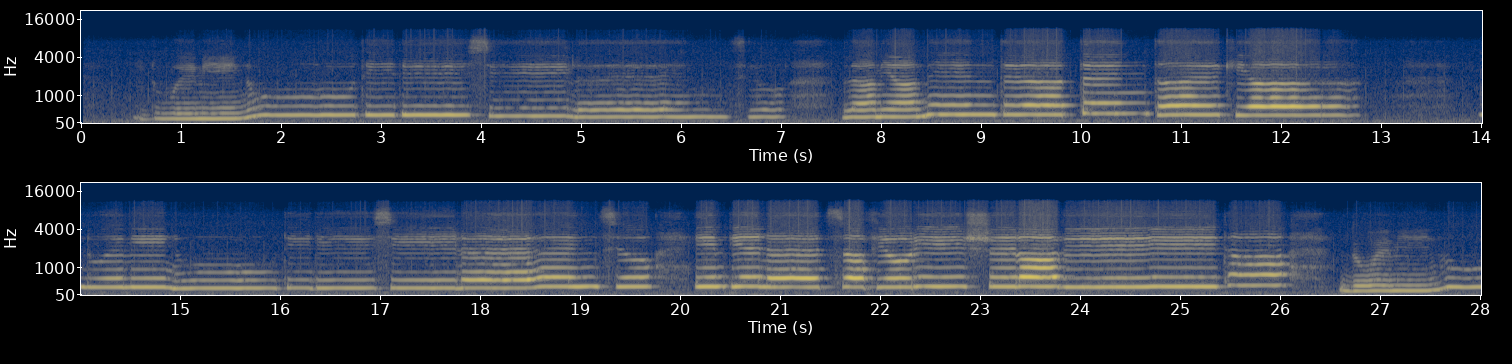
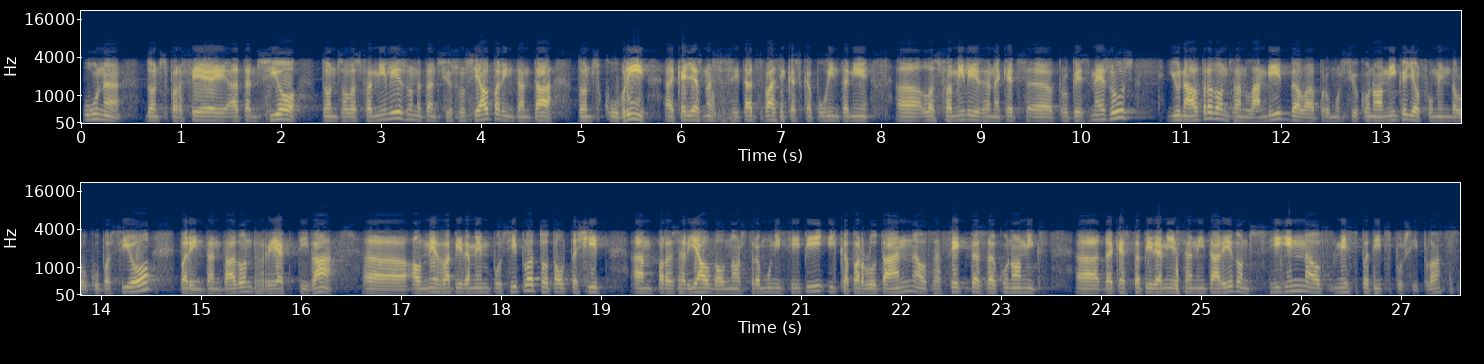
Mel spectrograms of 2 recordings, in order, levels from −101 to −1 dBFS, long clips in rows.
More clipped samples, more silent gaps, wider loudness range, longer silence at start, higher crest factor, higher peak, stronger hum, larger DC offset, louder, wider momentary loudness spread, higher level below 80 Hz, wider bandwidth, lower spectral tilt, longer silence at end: neither; neither; first, 10 LU vs 3 LU; first, 0.55 s vs 0.05 s; about the same, 18 dB vs 22 dB; second, -12 dBFS vs -4 dBFS; neither; neither; second, -30 LUFS vs -23 LUFS; first, 15 LU vs 12 LU; first, -64 dBFS vs -84 dBFS; first, 11.5 kHz vs 6.2 kHz; about the same, -5.5 dB/octave vs -5 dB/octave; about the same, 0 s vs 0.05 s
